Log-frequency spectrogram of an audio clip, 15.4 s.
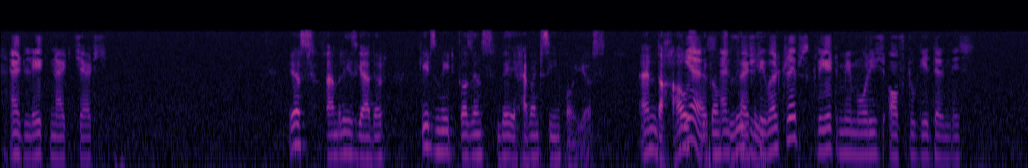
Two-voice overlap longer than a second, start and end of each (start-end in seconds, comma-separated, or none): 10.2-11.5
